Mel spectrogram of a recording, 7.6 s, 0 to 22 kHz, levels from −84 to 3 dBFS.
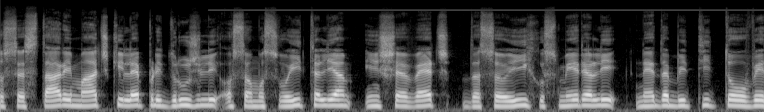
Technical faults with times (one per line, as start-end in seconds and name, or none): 2.08-7.65 video or display buzz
